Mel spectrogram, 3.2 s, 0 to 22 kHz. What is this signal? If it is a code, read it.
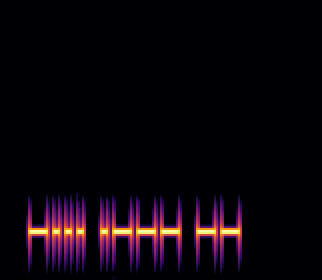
Morse code, heard as a keyed tone, about 20 wpm, 700 Hz. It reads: BJM
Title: USA Call Sign Postfixes - 3 Letters 20wpm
